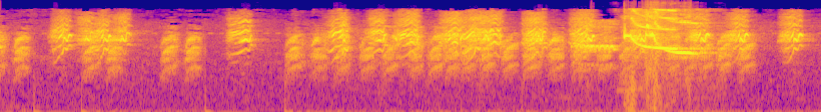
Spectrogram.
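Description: Asian glossy starling singing a dense, fast run of high, sharp chirps and metallic chatter, with one clear descending whistle near the end.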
